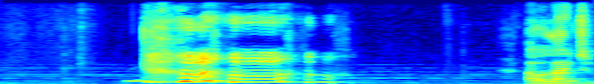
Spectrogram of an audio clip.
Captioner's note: cries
